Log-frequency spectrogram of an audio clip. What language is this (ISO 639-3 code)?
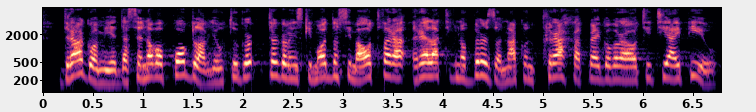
hrv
